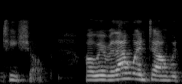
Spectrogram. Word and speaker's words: Taoiseach: to learn how to phonetically pronounce Taoiseach, although he spelt it first as T-E-A-S-H-O-P, Taoiseach, as in coffee shop, but Taoiseach.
